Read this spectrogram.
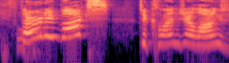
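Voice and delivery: slow, high, laughing through the words; laughing disbelief. Real, not acted. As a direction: laugh it out slowly. Laughing at friend's spending.

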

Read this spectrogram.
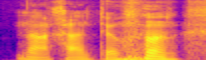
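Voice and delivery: usual speaking voice

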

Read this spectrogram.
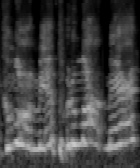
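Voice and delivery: high, loud shout of a guy itching to fight; mock fight challenge. The guy outside Lids challenging him to fight, shouting high. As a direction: bark it like a tough guy squaring up.

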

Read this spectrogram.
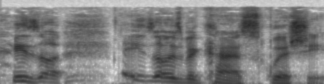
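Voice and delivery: high, laughing through the words. Real, not acted. Repeating mom's odd word to the host, laughing hard. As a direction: crack up while repeating it.

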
